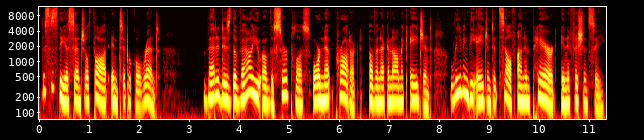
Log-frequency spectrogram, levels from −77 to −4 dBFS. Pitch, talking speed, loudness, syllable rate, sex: 170 Hz, 155 wpm, -18 LUFS, 5.1 syllables/s, female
